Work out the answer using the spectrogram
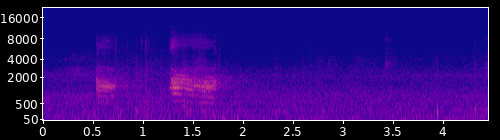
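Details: Crows from two rival clans calling noisily as the nesting season nears: two harsh caws, the second louder and longer, then quiet outdoor background with a couple of faint clicks.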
